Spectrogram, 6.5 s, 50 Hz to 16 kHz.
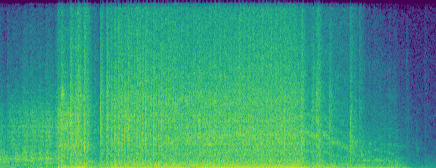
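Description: A 1973 Jeep CJ-5 engine after a partial rebuild cranks and catches, then runs roughly at close range for several seconds, loud and rumbling, before dying away.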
